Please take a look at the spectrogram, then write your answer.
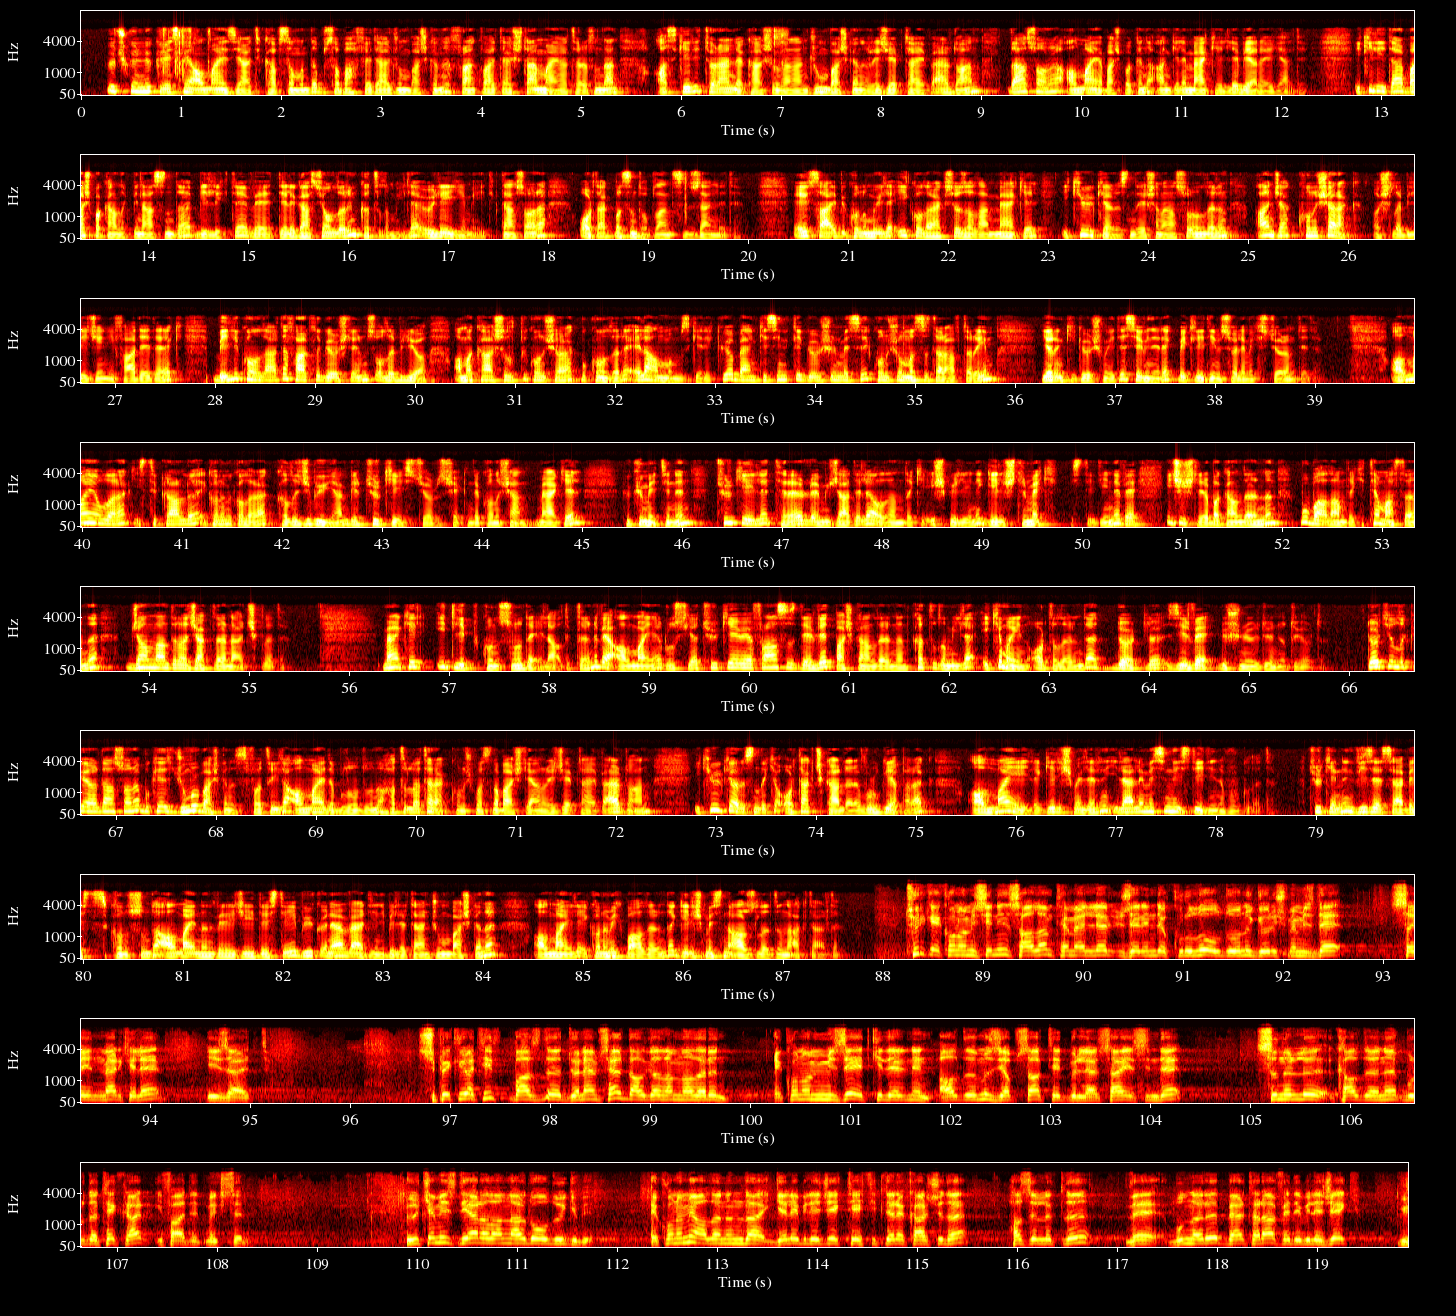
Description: İki lider başbakanlık binasında birlikte ve delegasyonların katılımıyla öğle yemeği yedikten sonra, ortak basın toplantısı düzenledi.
